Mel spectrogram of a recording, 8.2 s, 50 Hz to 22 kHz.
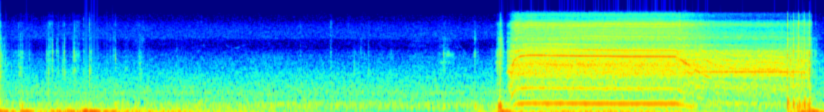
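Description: A power drill whines close up for about two seconds, driving screws into the top brace of an HB Racing D817V2 RC buggy kit, after some quiet handling noise at the bench.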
